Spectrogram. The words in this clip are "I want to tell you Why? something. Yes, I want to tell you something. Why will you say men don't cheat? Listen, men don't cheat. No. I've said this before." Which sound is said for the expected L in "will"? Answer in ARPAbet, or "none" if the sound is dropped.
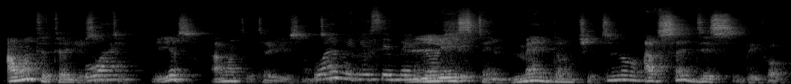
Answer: N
